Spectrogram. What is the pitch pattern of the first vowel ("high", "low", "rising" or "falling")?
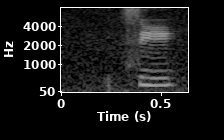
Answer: high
